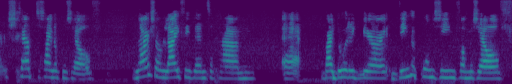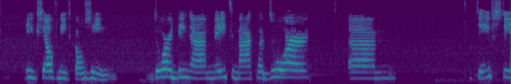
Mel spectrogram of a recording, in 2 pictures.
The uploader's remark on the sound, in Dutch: deze podcast opgenomen vanuit de auto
